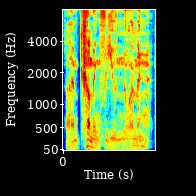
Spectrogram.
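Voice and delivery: very low villain menace; menacing threat. Acted. Villain threatens his enemy.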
